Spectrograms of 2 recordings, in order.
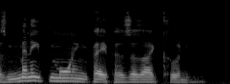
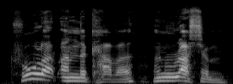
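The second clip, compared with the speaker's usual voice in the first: eager soldier; 5 semitones higher, 5 dB louder than usual. Acted. Soldiers arguing among themselves.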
